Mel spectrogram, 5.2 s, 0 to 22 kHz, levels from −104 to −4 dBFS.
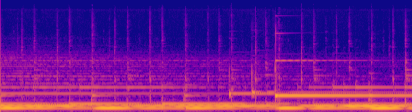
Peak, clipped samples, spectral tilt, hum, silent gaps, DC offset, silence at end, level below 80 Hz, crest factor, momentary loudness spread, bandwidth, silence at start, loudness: -12 dBFS; under 0.1%; -11 dB/octave; none; none; under 0.1%; 0 s; -68 dBFS; 12 dB; 8 LU; 6.4 kHz; 0 s; -26 LUFS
